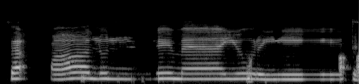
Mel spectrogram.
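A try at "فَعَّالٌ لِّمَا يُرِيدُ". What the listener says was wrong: आइन है ना, आइन आइन आइन, फ़आ फ़आ फ़आलुल लिमा युरीद। अब आइन डिफिकल्ट है। फ़ा फ़आ फ़आ, रोकना है ना, आप रोक रहे हैं। फ़ा फ़ा फ़आ, अलिफ मत भी है। फ़ा फ़ा फ़आ, नहीं, फ़आलुल लिमा, लुल्लिमा, लुल्लिमा। होगा, नहीं रुकिए, यहाँ पे आप लोग ने ऑब्जर्व किया होगा कि तस्दीद पे वक्त देना ही देना है, नहीं देंगे तो तिलावत सही नहीं होगी।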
